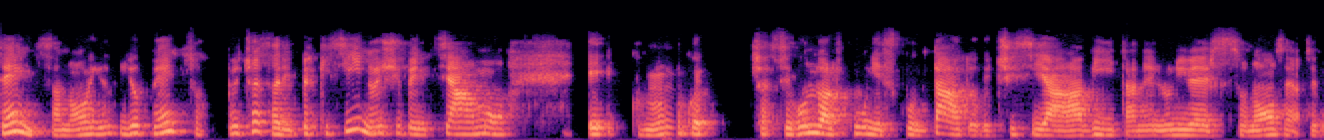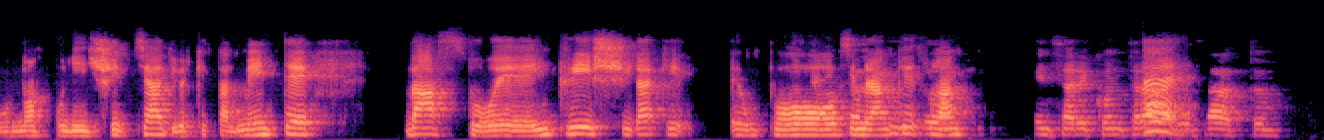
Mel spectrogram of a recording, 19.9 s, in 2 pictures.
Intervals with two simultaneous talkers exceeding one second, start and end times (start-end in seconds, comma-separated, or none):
15.8-17.2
